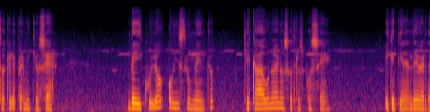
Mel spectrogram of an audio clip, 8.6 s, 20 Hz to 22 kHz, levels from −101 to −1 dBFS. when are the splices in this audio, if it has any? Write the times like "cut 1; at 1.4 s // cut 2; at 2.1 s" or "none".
cut 1; at 4.7 s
